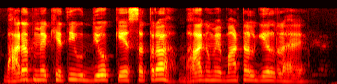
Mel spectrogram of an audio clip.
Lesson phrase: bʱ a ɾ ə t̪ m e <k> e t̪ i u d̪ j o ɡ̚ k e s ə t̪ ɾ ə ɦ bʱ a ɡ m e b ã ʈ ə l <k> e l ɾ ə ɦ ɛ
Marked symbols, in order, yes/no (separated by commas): no, no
